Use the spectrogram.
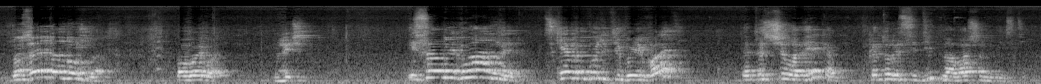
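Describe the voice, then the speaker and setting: Animated and swinging very widely in pitch, a man with a high voice talks at a moderate pace with long, frequent pauses, amid light background noise and audible room echo. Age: 50s. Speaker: network marketing leader. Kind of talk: business presentation. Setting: live event with microphone, audience. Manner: animated, persuasive. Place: meeting room.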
